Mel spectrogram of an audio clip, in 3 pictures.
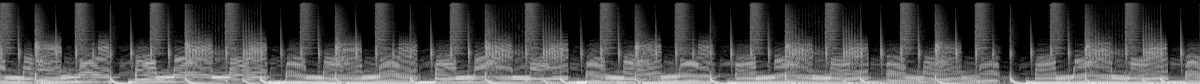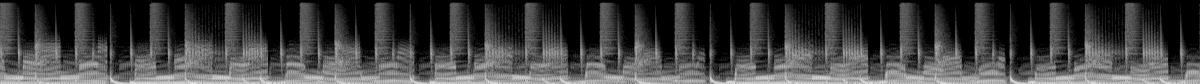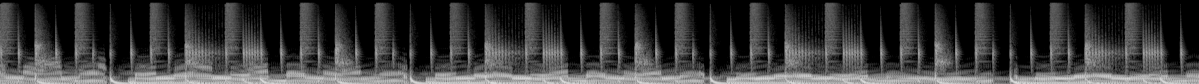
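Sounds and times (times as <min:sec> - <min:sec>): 
bass: 0:00.0 - 0:35.9
sequencer pattern: 0:00.0 - 0:35.9.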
